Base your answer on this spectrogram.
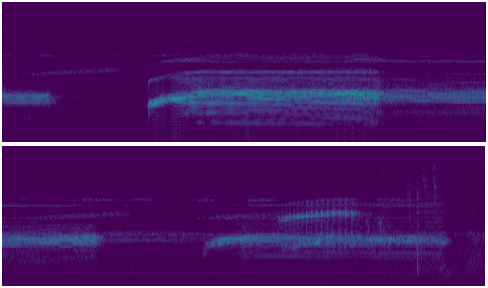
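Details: A male Woodhouse's toad gives a nasal, bleating advertising call with a faint whistle, like a sheep, in drawn-out bursts.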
